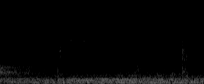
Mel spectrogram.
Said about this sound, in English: I was thinking that was odd thunder.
